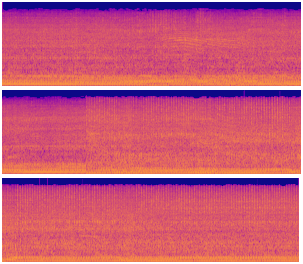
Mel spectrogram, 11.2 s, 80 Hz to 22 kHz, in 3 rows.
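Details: Nearly new Honda WB20XT water pump with GX120 engine that would not start, after carburetor cleaning: steady, even buzz at constant speed with no misses or surging. Normal running after repair.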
